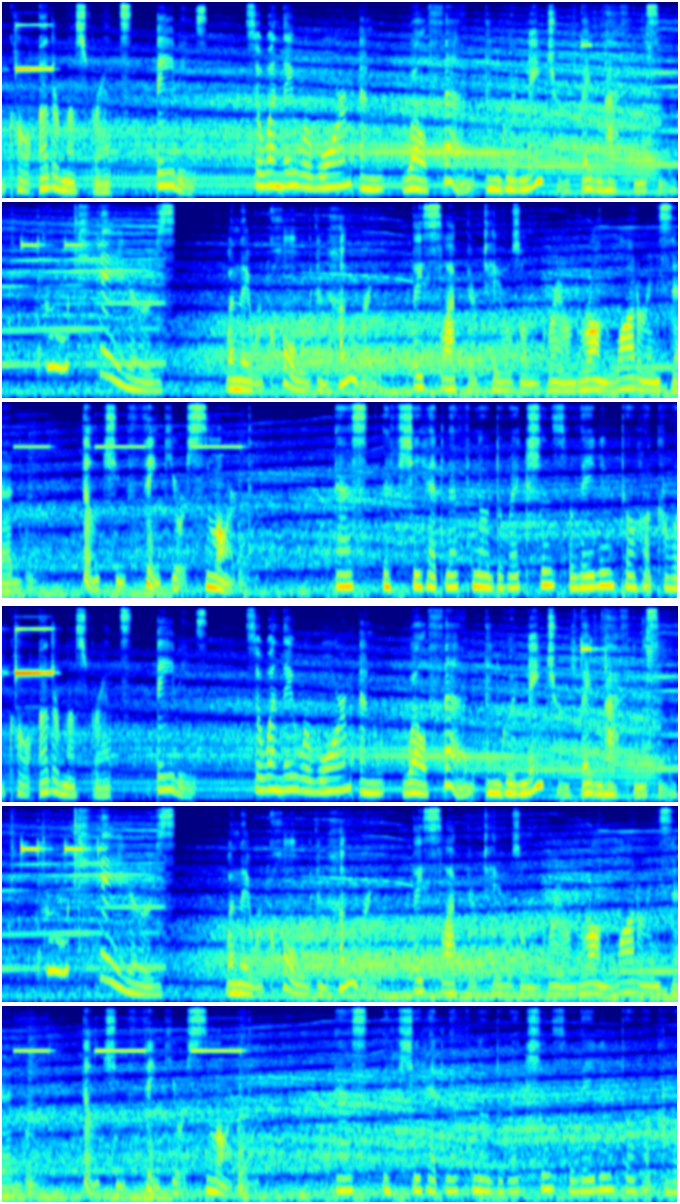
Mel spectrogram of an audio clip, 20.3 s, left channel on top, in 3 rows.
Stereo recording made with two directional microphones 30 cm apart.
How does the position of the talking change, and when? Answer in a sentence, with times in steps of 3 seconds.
You can hear the talking on the left from 0 s, in the centre from 3 s and on the left from 9 s.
